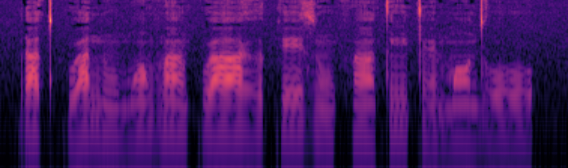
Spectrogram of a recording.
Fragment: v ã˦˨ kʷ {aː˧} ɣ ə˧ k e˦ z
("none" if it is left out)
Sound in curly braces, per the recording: aː˧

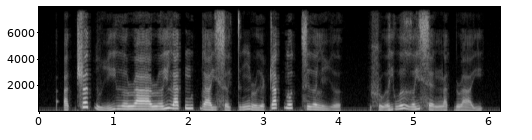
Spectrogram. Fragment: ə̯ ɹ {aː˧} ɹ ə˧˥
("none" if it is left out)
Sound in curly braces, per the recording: aː˧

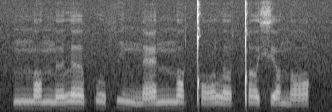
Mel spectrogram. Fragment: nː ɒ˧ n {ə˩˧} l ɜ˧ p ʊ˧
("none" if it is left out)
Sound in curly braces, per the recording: ə˩˧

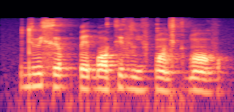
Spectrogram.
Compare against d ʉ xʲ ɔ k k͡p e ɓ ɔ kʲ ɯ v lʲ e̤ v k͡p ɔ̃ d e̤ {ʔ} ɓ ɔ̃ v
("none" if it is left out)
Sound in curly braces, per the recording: k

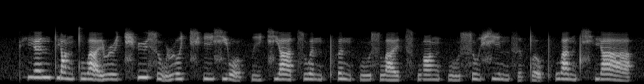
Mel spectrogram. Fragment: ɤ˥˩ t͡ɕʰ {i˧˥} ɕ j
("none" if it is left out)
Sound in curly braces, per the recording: i˧˥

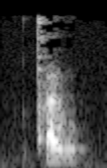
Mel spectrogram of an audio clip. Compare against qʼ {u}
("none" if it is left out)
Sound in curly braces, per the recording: u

